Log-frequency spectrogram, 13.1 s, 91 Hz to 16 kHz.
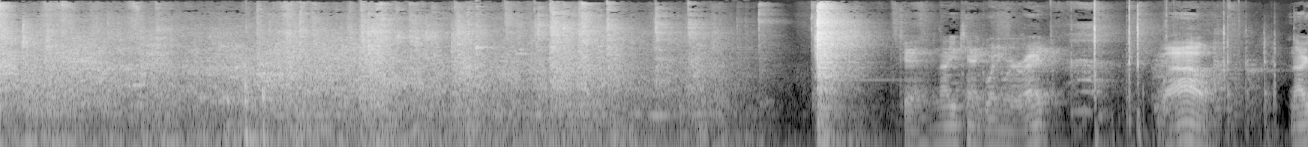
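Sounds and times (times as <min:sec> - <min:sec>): garage door rumbling and rattling: 0:00.0 - 0:09.0.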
